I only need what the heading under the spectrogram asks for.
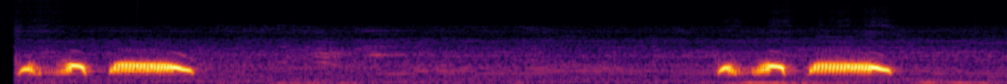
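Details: Decoy spotted dove cooing to lure wild doves, a 'giọng thổ' voice style: two short bent notes followed by a long, purring, trilled coo, the phrase given twice about three and a half seconds apart in silence.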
